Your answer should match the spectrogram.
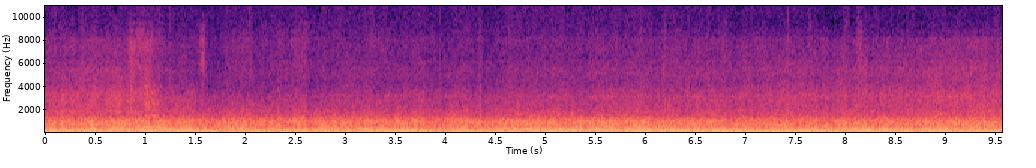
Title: Honda Civic Type R buzzing sound when clutch depressed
